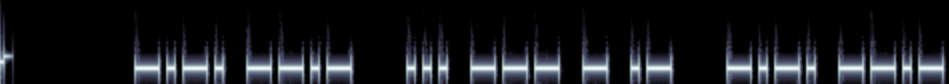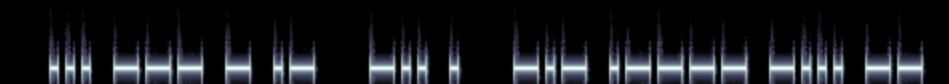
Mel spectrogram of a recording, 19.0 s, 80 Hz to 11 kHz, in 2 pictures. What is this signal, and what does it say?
Morse code, heard as a keyed tone, about 15 wpm, 700 Hz. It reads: CQ SOTA CQ SOTA DE K1BM
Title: SOTA QSO Practice 15wpm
